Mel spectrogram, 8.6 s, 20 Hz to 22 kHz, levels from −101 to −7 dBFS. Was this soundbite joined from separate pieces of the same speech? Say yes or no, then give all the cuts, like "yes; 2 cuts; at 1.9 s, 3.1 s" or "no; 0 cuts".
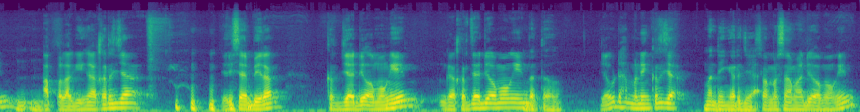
no; 0 cuts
